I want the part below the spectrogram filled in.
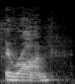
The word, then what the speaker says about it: Iran: Do you know how to pronounce it? – Iran. – Iran!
